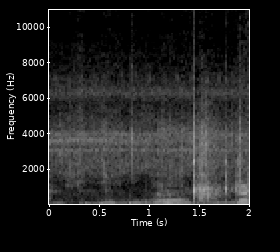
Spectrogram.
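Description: A short pause between spoken phrases, with faint background noise and a brief low murmur, broken by a sharp click about a second and a half in and a fainter click just after.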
